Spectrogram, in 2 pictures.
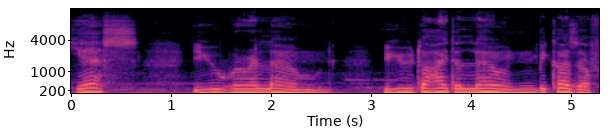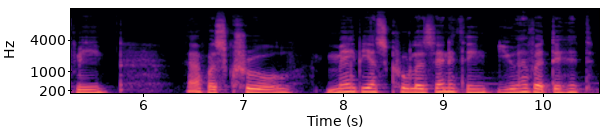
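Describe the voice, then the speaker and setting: A man voicing a frightened, guilt-ridden elderly grandfather in a horror story, with a slow, strained, halting voice. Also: fairly high pitch, lively intonation, dark tone, slightly rough, soft background music, pitched above the performer's own voice, exaggerated voice. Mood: resigned. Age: older. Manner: halting, broken speech.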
